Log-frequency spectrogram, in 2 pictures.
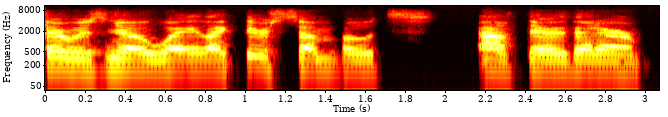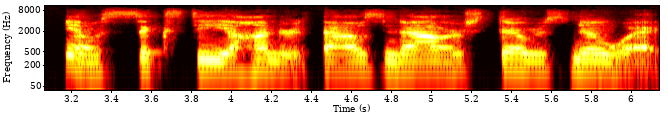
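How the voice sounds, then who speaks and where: Her pitch is very deep and low, and this woman's intonation stays monotone and flat. She keeps a moderate pace with hardly any pauses. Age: 50s. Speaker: office worker about to retire. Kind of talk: couples money coaching conversation.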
